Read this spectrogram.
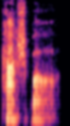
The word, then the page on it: cash bar: British English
